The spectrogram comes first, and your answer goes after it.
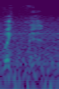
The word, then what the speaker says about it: WCMD: IMs carried by the A-10C include the Joint Directed Attack Munition, JDAM, and the Wind Corrected Munition Dispenser, WCMD, often pronounced WICMID.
